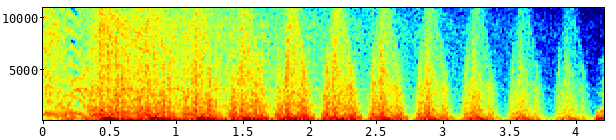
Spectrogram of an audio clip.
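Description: Hardcore electronic dance music with the deep bass dropped out: a repeated sharp drum hit, about three a second, coming slightly faster toward the end.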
